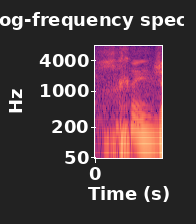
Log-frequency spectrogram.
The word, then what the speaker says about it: Joaquin: Joaquin. – You gotta say the right. You can't say the right way. – Joaquin. – You're trying, but you're falling short a little. Joaquin.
